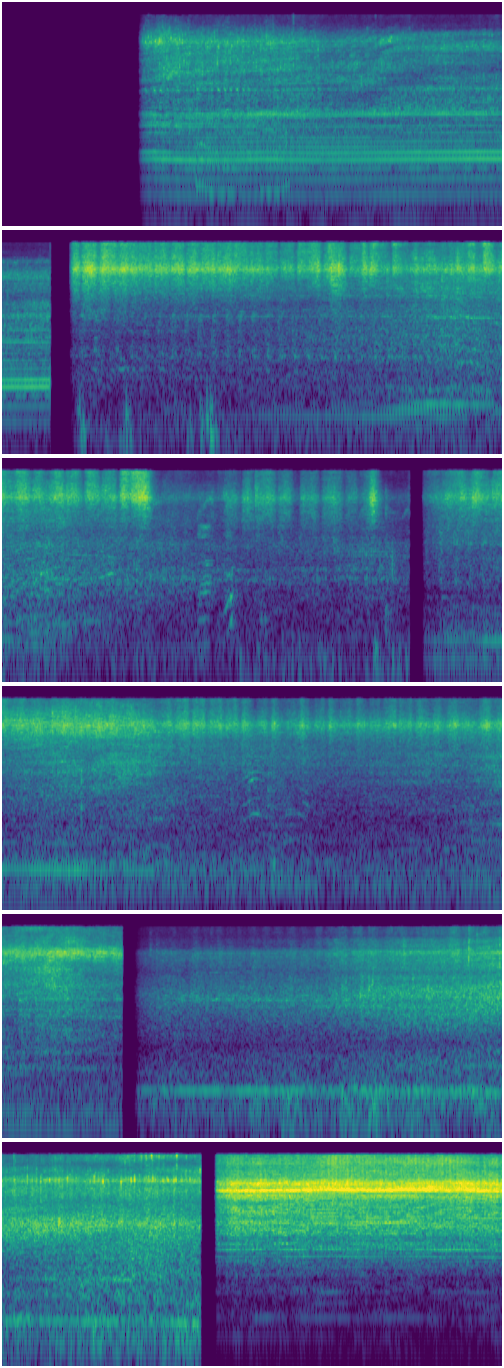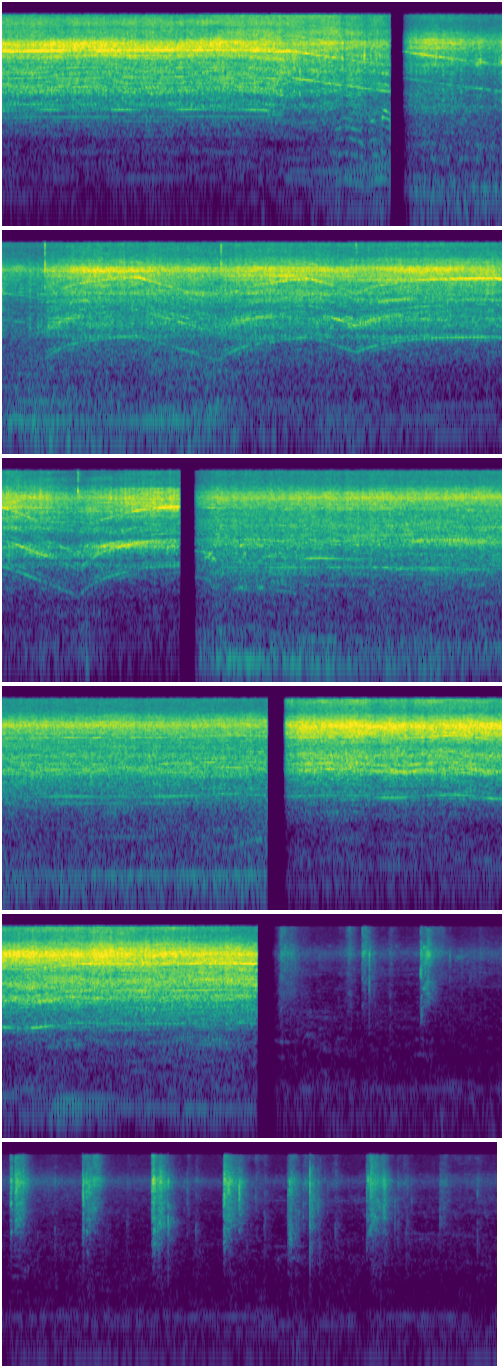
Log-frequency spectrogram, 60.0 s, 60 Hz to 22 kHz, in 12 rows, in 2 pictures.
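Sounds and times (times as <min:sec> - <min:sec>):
electric polisher motor whine: 0:01.4 - 0:05.5, 0:27.2 - 0:52.6.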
